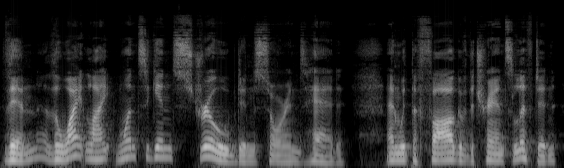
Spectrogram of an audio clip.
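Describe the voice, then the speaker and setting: Expressive male fantasy story narrator. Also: medium pitch, unhurried, soft background music.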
